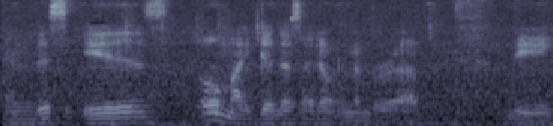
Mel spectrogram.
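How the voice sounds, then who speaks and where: A middle-aged man with a lowish voice talks casually about books as a teacher would. He pauses often mid-sentence, and wind blows clearly over the outdoor recording. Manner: halting, pausing mid-sentence. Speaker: teacher and read-aloud co-host. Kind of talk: casual book recommendations and reading aloud. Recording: wind noise on the microphone.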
